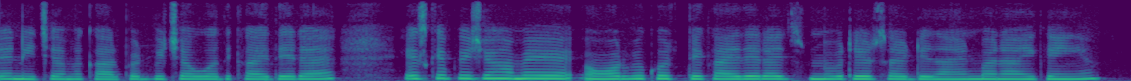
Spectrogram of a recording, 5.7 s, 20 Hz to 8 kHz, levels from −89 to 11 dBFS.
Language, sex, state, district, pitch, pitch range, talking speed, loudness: Hindi, female, Uttarakhand, Uttarkashi, 265 Hz, 255-285 Hz, 295 wpm, -29 LUFS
